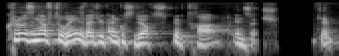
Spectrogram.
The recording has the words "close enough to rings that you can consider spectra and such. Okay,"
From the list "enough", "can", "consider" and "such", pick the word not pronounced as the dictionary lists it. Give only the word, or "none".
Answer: consider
